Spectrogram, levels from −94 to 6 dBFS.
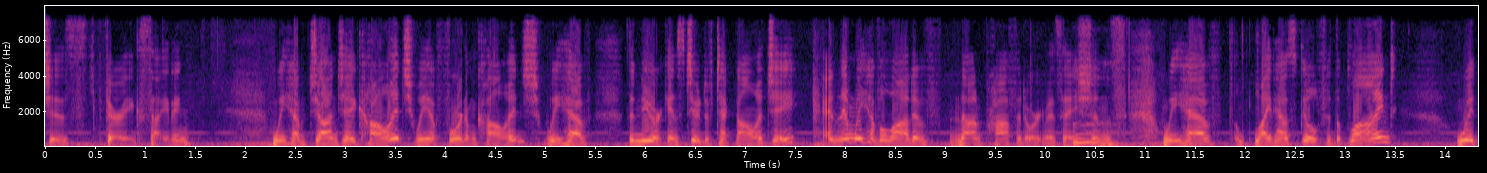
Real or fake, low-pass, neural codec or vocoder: real; 7.2 kHz; none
